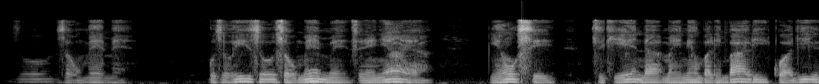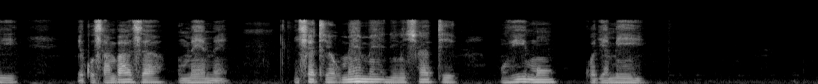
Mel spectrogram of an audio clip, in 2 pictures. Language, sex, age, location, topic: Swahili, male, 18-24, Dar es Salaam, government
